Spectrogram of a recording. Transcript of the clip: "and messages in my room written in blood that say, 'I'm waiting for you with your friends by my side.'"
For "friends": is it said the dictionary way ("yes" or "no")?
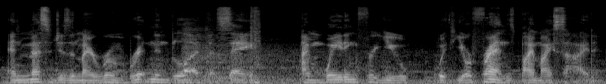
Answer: yes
